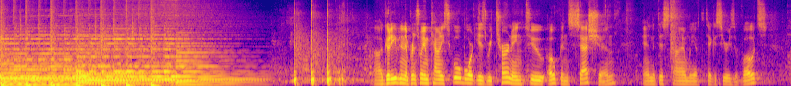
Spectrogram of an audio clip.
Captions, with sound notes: (gavel thudding) Good evening, and Prince William County School Board is returning to open session. And at this time, we have to take a series of votes.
